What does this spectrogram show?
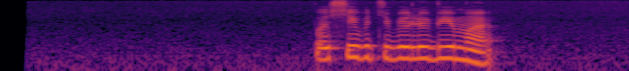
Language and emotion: Russian, positive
